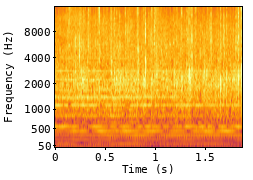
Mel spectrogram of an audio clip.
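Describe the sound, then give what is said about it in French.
An audience applauds the Lord during a morning church service, a steady dense wash of clapping hands that stays loud throughout, with a sustained low hum or organ tone beneath it and no one speaking. “On peut applaudir le Seigneur ce matin.”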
